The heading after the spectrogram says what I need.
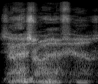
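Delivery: low, soft, growly mock voice.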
